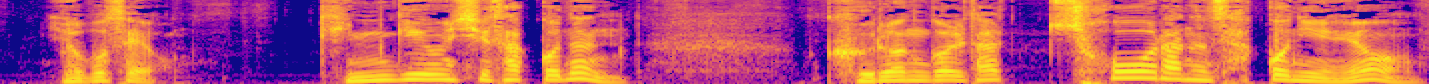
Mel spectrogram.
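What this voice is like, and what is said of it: Irritated, annoyed voice. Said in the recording (Korean): “짜증이 섞인 목소리로”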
